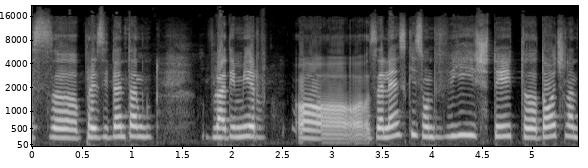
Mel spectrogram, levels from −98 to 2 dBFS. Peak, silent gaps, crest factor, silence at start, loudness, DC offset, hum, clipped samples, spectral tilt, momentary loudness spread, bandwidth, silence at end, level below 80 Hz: -10 dBFS; none; 12 dB; 0 s; -23 LUFS; under 0.1%; none; under 0.1%; -2 dB/octave; 6 LU; 19 kHz; 0 s; -66 dBFS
